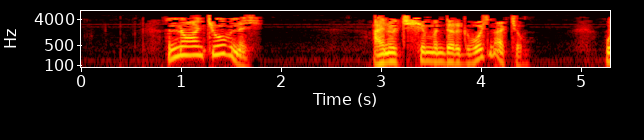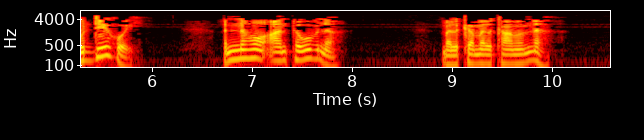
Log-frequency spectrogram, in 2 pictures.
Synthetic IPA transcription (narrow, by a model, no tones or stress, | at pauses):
ʔɨnːəhwant͡ʃiwʊβnəʃ | ʔajno̞t͡ʃːɪ̥ʃɪmɨnd̪əɾɨɡɨβo̞t͡ʃːnat͡ʃːɛ̰w | wʊd̪ːe̞ɦo̞̰j | ʔɨnːəɦoʔa̰nt̪ʰəwɨβnə̰h | mʔəlkʰəməlkʰamɨmnəh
